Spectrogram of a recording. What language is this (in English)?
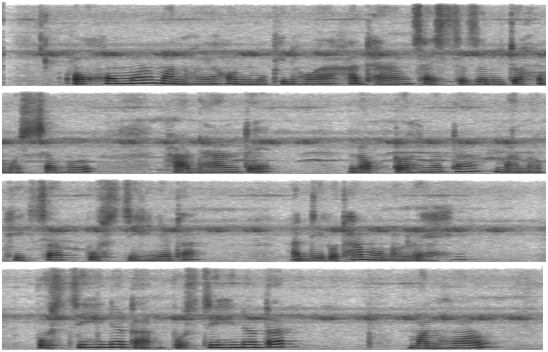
Assamese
